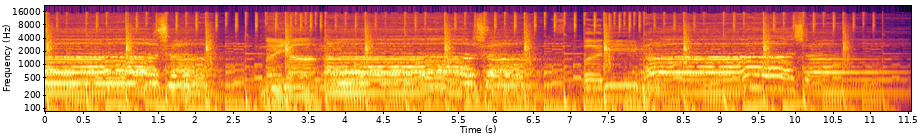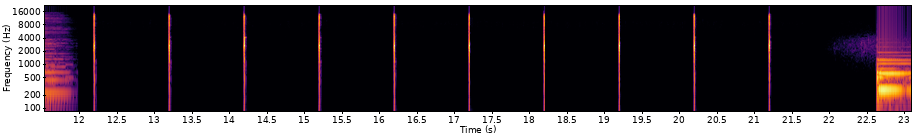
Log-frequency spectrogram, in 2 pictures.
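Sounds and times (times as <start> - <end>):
dance music: 0.0 - 11.5, 22.6 - 23.0.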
